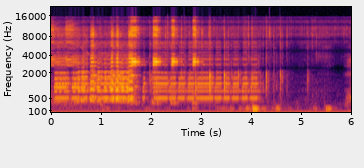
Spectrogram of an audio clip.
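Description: The last chord of a worship song's keyboard accompaniment, with car horns honking from the parked cars of a drive-in congregation; the tones stop about four seconds in.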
